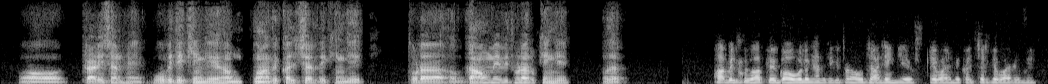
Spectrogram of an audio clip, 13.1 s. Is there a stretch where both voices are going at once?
No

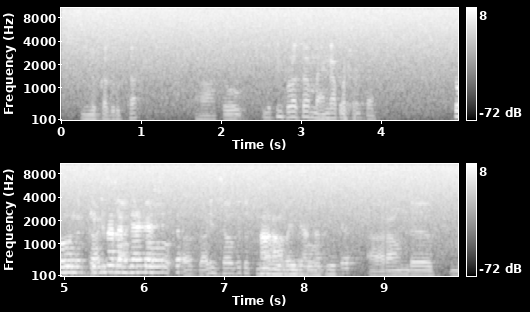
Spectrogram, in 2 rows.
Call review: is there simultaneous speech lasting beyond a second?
Yes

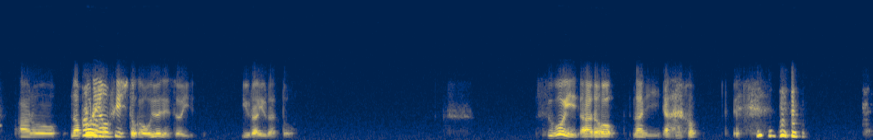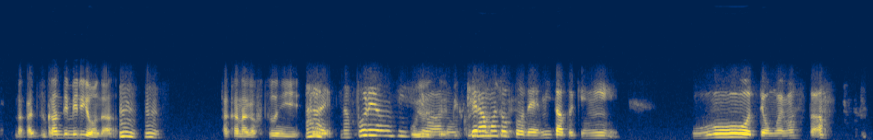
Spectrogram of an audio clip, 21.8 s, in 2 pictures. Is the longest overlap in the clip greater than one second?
Yes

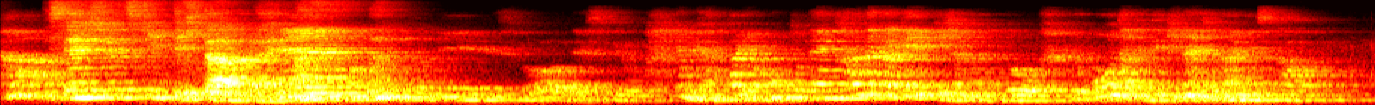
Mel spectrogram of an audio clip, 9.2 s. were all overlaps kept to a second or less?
Yes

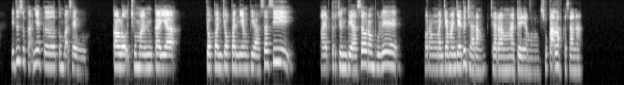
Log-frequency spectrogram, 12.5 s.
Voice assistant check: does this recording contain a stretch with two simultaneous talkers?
No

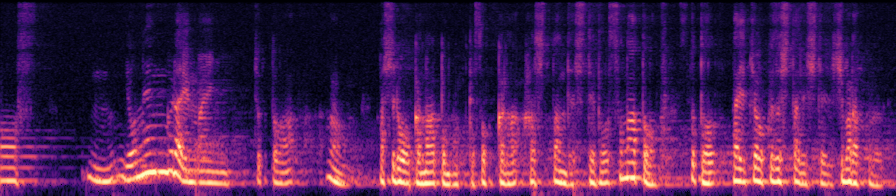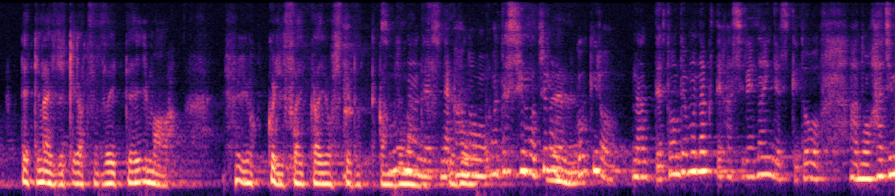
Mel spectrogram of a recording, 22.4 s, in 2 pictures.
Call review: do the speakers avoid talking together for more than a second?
No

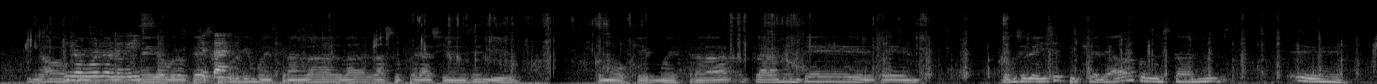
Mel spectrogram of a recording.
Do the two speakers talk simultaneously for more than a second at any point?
Yes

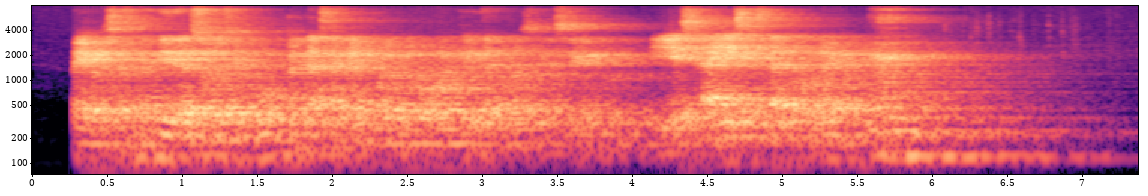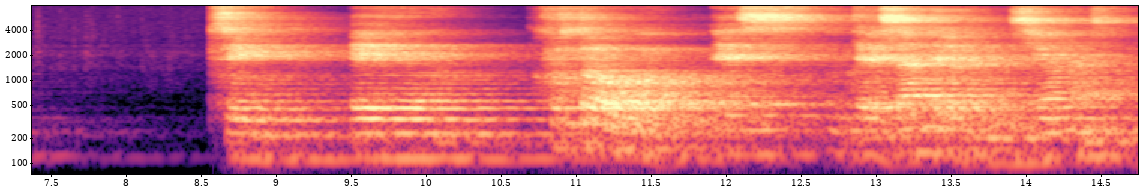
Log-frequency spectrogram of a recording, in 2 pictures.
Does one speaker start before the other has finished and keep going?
No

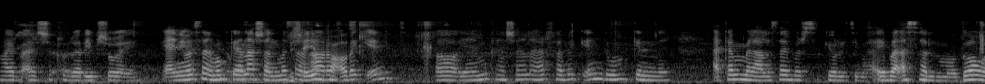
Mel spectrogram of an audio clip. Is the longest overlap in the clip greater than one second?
Yes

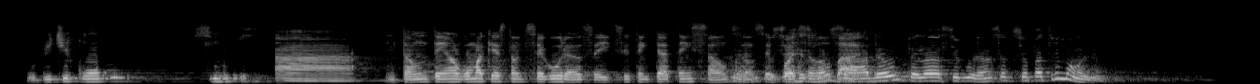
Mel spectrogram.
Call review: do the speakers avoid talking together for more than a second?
No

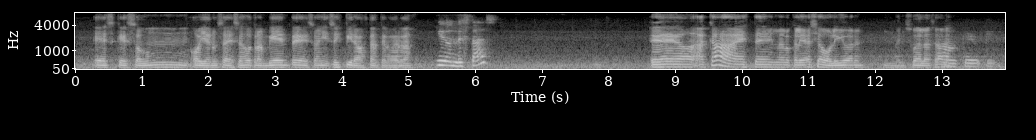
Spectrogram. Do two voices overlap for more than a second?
No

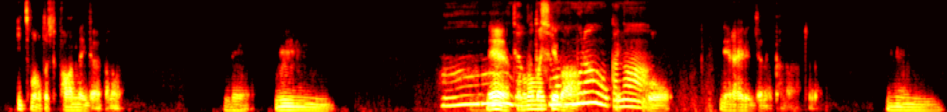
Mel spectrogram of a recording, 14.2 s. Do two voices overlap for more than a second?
Yes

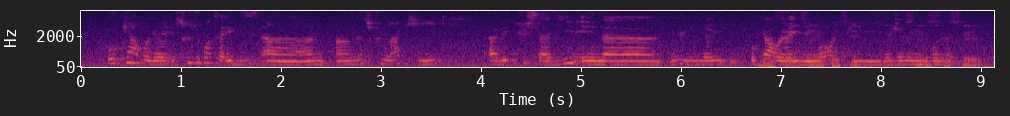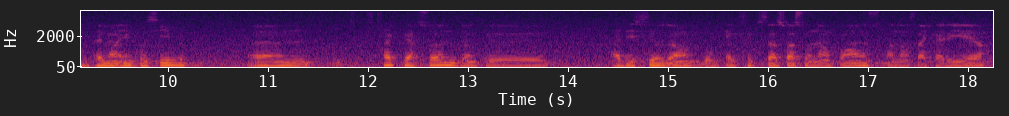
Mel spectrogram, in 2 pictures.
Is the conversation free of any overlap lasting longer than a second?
No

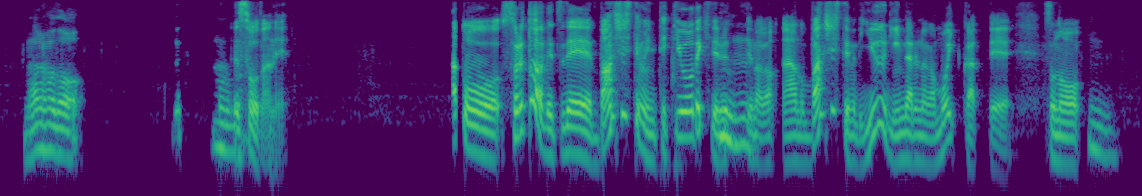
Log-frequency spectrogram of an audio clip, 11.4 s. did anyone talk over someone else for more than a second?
No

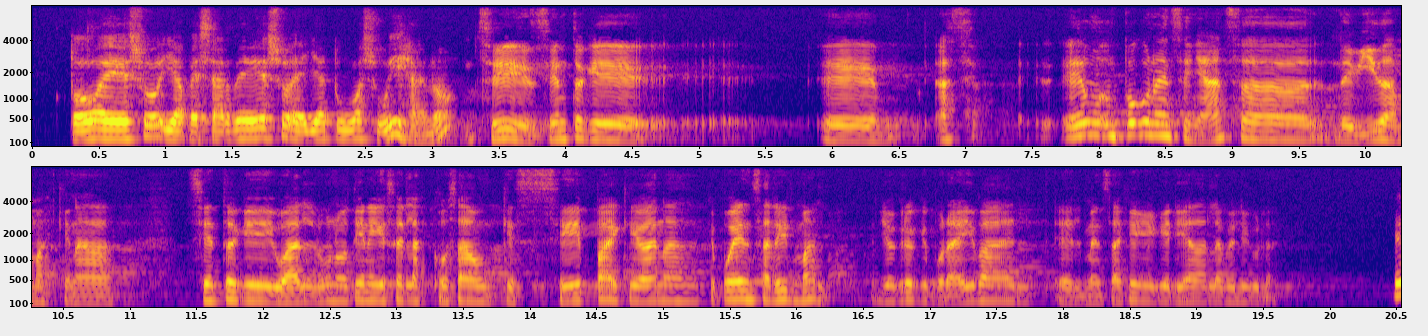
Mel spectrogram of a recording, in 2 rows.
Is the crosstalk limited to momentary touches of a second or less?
Yes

